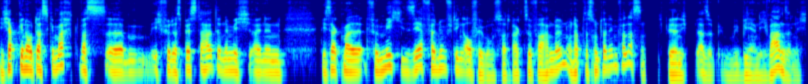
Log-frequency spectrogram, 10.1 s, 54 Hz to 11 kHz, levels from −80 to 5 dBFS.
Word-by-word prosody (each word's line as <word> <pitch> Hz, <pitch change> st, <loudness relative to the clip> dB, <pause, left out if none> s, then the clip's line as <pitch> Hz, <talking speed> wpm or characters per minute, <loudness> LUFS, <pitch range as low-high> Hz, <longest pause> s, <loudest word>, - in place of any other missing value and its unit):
Ich 115 Hz, -, -5 dB
habe 160 Hz, -, +8 dB
genau 155 Hz, -3 st, +7 dB
das 145 Hz, -1 st, +4 dB
gemacht, 175 Hz, 0 st, 0 dB
was, 140 Hz, -3 st, -2 dB
ähm, 120 Hz, -1 st, +2 dB
ich 150 Hz, -, -7 dB
für 145 Hz, -, +1 dB
das 125 Hz, -2 st, 0 dB
Beste 145 Hz, 0 st, 0 dB
halte, 155 Hz, 0 st, +1 dB
nämlich 130 Hz, -3 st, -2 dB
einen, 120 Hz, -2 st, -2 dB, 0.4 s
ich -, -, -6 dB
sage 140 Hz, -3 st, +2 dB
mal, 125 Hz, -1 st, +6 dB
für 130 Hz, -, -2 dB
mich 165 Hz, +3 st, +1 dB
sehr 145 Hz, +7 st, +3 dB
vernünftigen 145 Hz, -3 st, -1 dB
Aufhebungsvertrag 100 Hz, -2 st, -3 dB
zu 120 Hz, +2 st, -3 dB
verhandeln 130 Hz, -, 0 dB
und 120 Hz, -, -3 dB
habe 120 Hz, -, -1 dB
das -, -, -8 dB
Unternehmen 150 Hz, +5 st, -2 dB
verlassen. 180 Hz, +2 st, -3 dB, 0.2 s
Ich -, -, -31 dB
bin 105 Hz, -, +1 dB
ja 105 Hz, -, +1 dB
nicht 95 Hz, -3 st, -6 dB
also, 100 Hz, -7 st, -5 dB
b 95 Hz, -3 st, -14 dB
bin 100 Hz, +2 st, -5 dB
ja 90 Hz, -, -8 dB
nicht 85 Hz, -1 st, -11 dB
wahnsinnig. -, -, 0 dB
125 Hz, 230 wpm, -25 LUFS, 115-150 Hz, 0.4 s, habe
